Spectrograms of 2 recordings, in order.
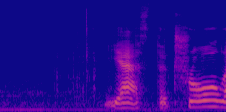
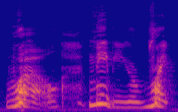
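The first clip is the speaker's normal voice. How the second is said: louder gruff troll considering; growl; 12 dB louder, slower than usual. Acted. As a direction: mull it over in a troll growl. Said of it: "growled the troll".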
